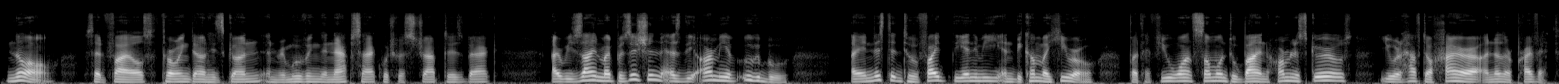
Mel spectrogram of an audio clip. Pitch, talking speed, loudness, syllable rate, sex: 135 Hz, 205 wpm, -19 LUFS, 5.8 syllables/s, male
